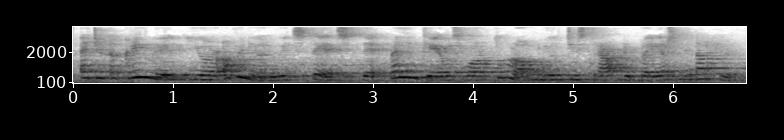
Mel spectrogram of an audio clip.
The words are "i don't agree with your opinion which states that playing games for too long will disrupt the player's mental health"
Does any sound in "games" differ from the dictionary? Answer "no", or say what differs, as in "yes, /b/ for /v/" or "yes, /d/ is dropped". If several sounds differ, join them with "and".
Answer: yes, /s/ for /z/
